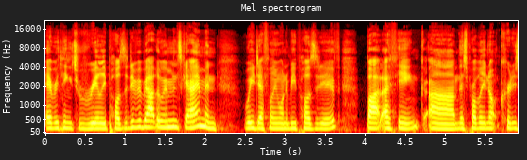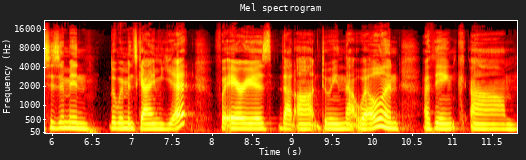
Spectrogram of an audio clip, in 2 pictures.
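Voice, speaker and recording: A woman's medium-pitched voice with an Australian accent, fairly quick and fairly even in intonation, on a very clean recording with a silent background. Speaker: rugby league player and podcast co-host. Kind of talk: casual chat.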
